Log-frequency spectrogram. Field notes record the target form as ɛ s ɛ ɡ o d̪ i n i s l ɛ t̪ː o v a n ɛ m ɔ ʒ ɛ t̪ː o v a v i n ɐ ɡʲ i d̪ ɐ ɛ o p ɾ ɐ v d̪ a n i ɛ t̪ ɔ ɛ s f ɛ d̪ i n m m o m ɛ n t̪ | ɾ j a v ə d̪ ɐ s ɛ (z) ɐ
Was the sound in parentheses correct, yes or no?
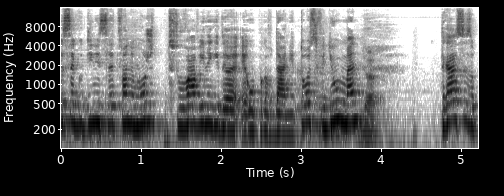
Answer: yes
